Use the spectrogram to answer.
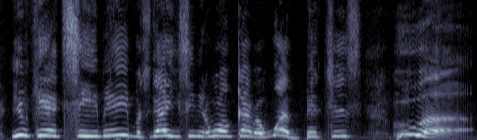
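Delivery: high, slow yelled wrestler catchphrase; loud gung-ho soldier. Retold or imitated. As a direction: bellow it like a hyped-up wrestler. John Cena catchphrase impression, shouted.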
